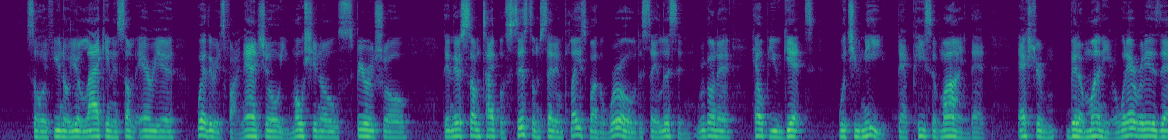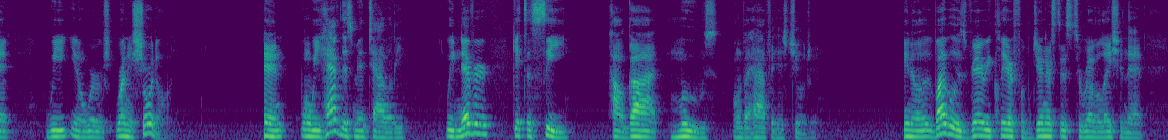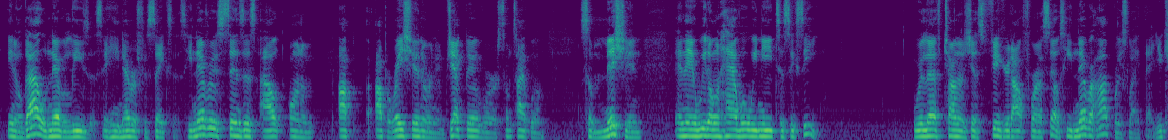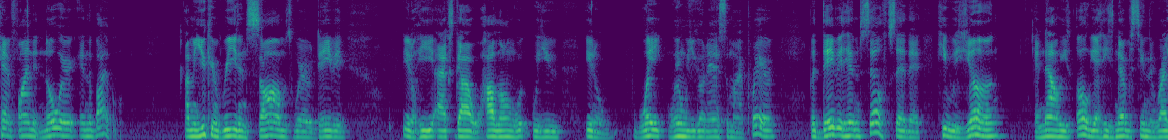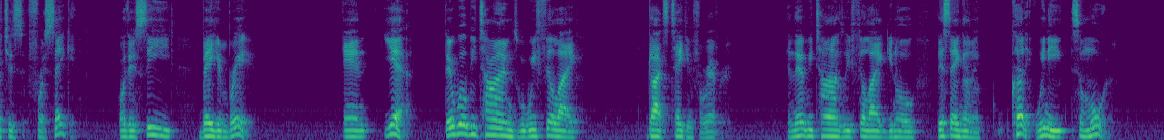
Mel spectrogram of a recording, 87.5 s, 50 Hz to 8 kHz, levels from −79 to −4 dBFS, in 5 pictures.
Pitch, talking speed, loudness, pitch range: 130 Hz, 160 wpm, -29 LUFS, 115-140 Hz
